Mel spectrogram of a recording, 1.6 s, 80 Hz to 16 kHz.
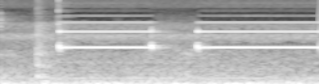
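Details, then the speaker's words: Lawn tractor 5-prong ignition switch, key in the on position, meter across B (battery) and L (lights): sharp beeps then a steady tone show continuity, so the switch contacts are good. "and that is working"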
